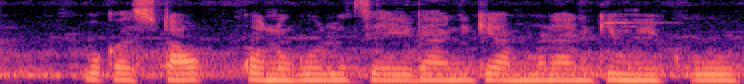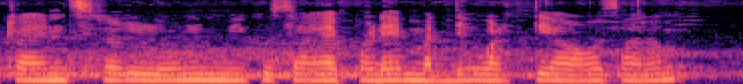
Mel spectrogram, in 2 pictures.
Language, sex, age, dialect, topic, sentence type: Telugu, female, 18-24, Central/Coastal, banking, statement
